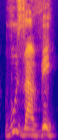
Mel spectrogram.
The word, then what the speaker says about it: vous avez: because S and A, when you pronounce it, when speaking, S and A, the S is going to turn to Z, Z, like Z, Z.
